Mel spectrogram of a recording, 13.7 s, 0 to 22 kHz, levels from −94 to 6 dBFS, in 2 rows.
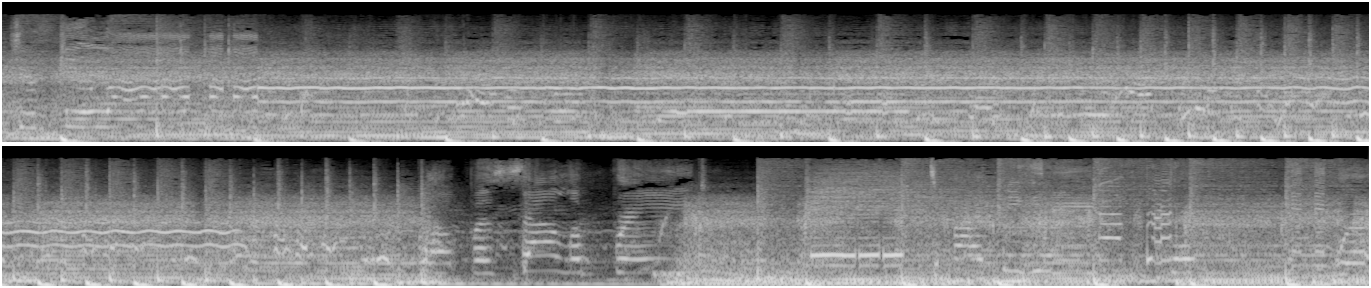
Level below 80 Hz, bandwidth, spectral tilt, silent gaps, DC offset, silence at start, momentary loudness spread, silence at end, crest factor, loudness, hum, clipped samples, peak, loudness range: -18 dBFS; 15.5 kHz; -5 dB/octave; none; under 0.1%; 0 s; 3 LU; 0 s; 12 dB; -12 LUFS; none; under 0.1%; 0 dBFS; 3 LU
